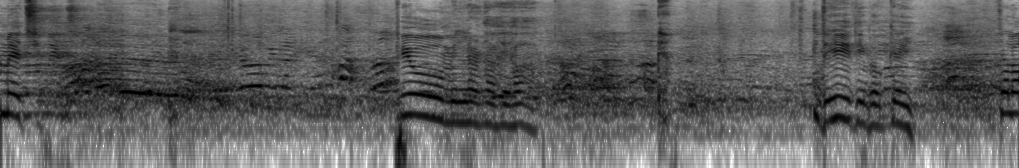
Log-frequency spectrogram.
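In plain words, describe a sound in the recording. A man chants in a melodic, sustained voice through a microphone and loudspeakers.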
